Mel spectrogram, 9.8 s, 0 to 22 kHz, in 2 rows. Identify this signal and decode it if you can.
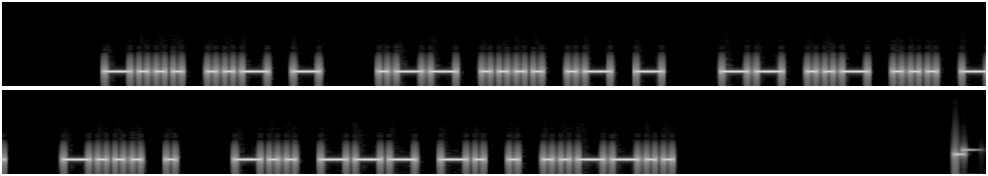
Morse code, heard as a keyed tone, about 28 wpm, 700 Hz. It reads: BUT WHAT MUST BE DONE?
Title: Sentences from Top 500 Words 28wpm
